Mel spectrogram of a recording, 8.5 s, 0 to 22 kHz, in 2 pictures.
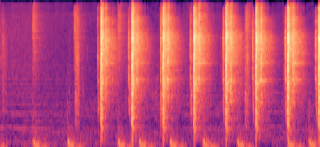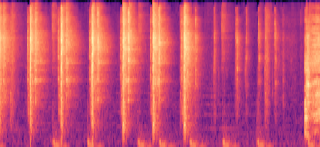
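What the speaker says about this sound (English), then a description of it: "this thing kept firing for at least 3 more shots" An SRC SR-33 Tokarev TT-33 airsoft gas pistol fires BBs in a quick series of about twenty sharp, loud cracks with short gaps between them, the slide clacking on each shot.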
